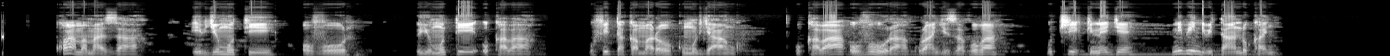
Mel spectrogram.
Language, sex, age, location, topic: Kinyarwanda, male, 18-24, Huye, health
